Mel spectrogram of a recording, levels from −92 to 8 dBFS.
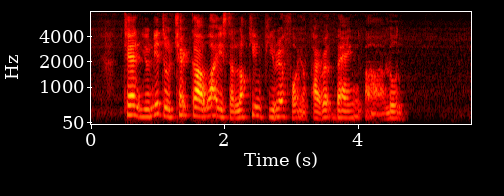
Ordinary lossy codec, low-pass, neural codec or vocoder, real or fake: none; none; codec, 16 kHz, 16 kbps, FunCodec, trained on LibriTTS, 50 frames a second; fake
